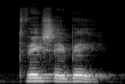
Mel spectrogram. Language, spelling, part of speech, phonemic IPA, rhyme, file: Dutch, 2C-B, noun, /tʋeː.seːˈbeː/, -eː, Nl-2C-B.ogg
- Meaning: 2C-B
